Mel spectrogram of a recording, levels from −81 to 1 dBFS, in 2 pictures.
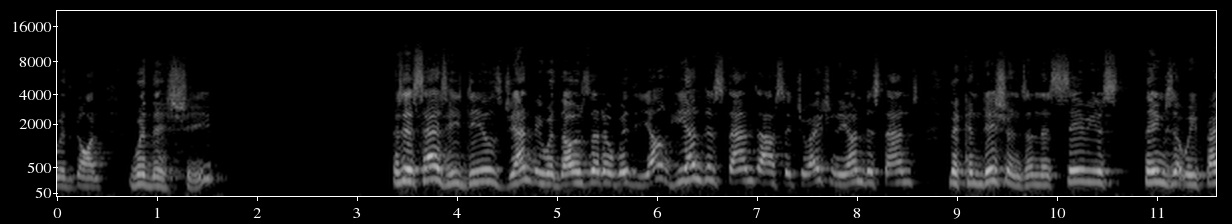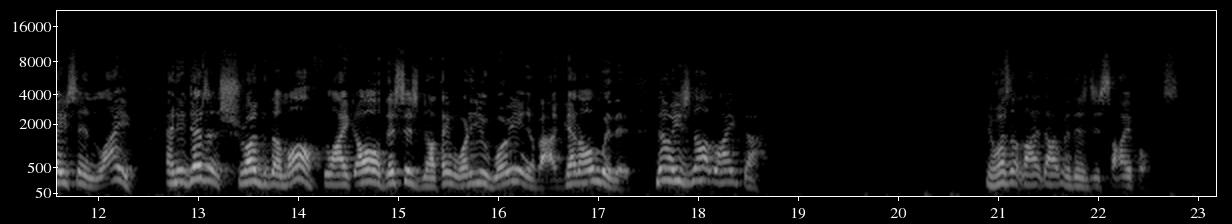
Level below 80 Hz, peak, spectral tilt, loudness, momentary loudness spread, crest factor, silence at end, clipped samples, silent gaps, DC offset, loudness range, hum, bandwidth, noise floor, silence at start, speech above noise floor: -84 dBFS; -16 dBFS; -4 dB/octave; -36 LUFS; 12 LU; 20 dB; 0.4 s; under 0.1%; none; under 0.1%; 10 LU; none; 11 kHz; -88 dBFS; 0 s; 52 dB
